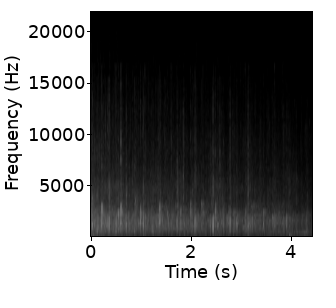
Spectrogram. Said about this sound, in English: Let's give them a nice round of applause for all their hard work and dedication.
